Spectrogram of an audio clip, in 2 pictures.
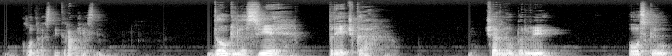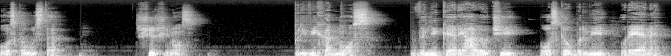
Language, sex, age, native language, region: Slovenian, male, 30-49, Slovenian, Gorenjska region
